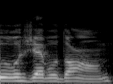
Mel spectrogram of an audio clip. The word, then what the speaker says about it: Gévaudan: of the Beast of Jevon or pronounced in the French it's leet D jeevon yeah I practice my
